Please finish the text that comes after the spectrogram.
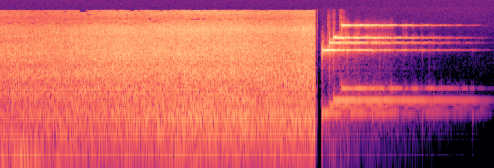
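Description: Steady roar of rough sea waves breaking against rounded pebbles and washing in for about three seconds, then cut off abruptly by a bright bell-like chime that rings out and slowly fades.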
